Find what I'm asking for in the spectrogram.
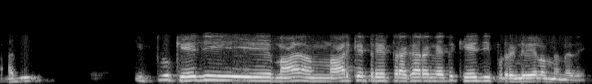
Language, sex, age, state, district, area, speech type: Telugu, male, 30-45, Andhra Pradesh, Krishna, urban, conversation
